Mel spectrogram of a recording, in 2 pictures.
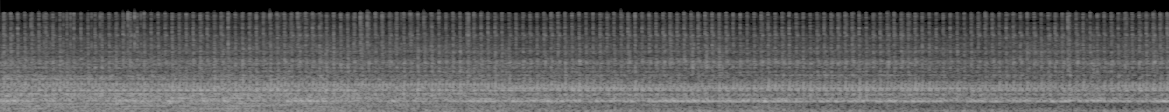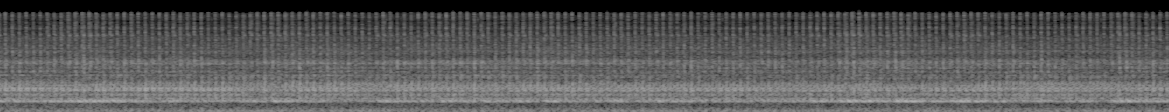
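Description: Film projector running: a steady mechanical whirring clatter with a steady hum.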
